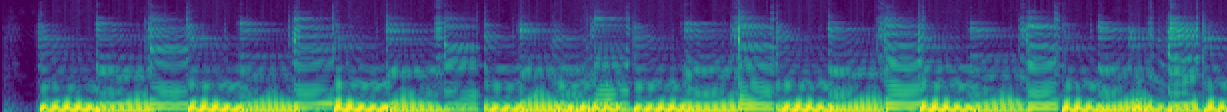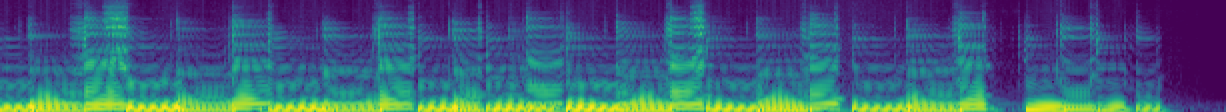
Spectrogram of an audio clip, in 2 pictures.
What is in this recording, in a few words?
Flanger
